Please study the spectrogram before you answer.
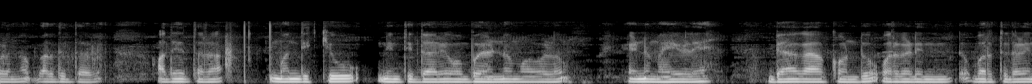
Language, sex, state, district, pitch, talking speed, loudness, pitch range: Kannada, male, Karnataka, Raichur, 125 Hz, 100 wpm, -17 LUFS, 120-130 Hz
